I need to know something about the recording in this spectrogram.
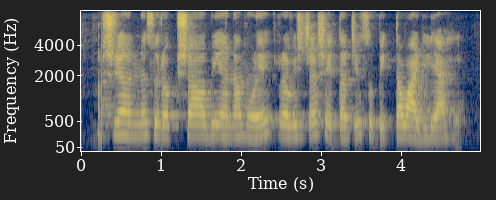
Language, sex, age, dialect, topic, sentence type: Marathi, female, 31-35, Standard Marathi, agriculture, statement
